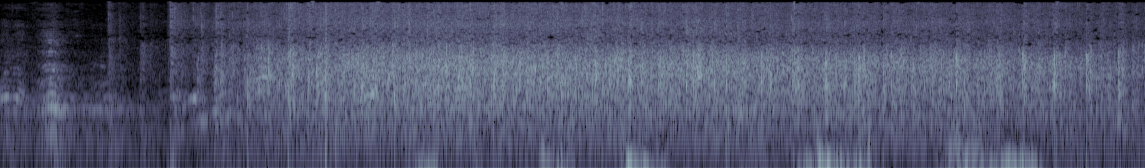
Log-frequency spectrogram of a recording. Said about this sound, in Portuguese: Que essas palmas sejam para o Santo Senhor. Ele é digno de todo louvor. E quando vocês aplaudirem, não aplaudam o meu discurso. Aplaudam aquele que toca sua alma.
